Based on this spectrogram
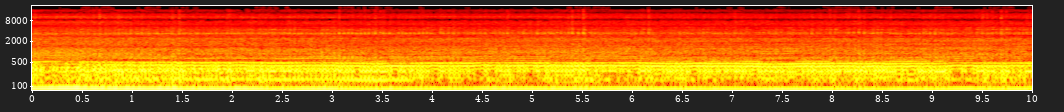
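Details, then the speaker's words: Falcon buggy two-stroke engine, choke on, first start after sitting: buzzes steadily with a slight uneven burble, running on its own with no knocks or rattles; normal running. "see if we get a pop it sounds like a bit of life take off"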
